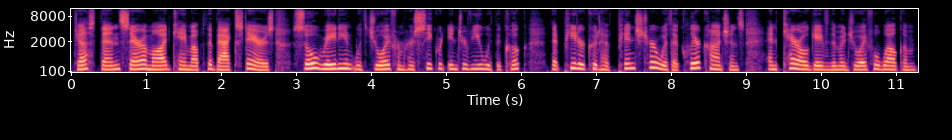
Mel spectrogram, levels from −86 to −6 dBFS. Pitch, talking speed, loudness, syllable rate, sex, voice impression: 210 Hz, 195 wpm, -18 LUFS, 4.8 syllables/s, female, feminine, adult-like, slightly clear, intellectual, slightly calm, slightly sharp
